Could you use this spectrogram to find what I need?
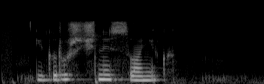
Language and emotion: Russian, neutral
